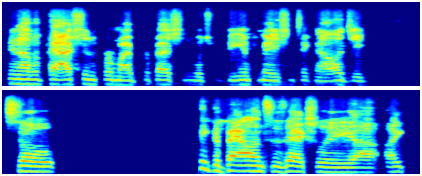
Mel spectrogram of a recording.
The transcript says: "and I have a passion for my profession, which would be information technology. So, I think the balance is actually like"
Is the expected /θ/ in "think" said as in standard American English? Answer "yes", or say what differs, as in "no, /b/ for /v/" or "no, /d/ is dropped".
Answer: yes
